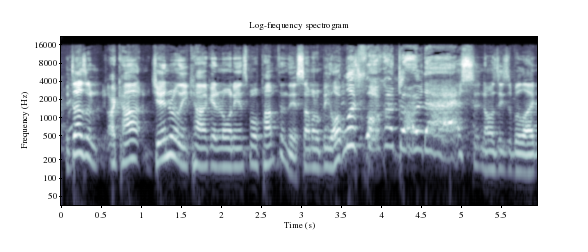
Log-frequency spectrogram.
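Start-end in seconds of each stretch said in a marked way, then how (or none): 3.5-5.2 high, drawn-out mock war cry; mock hype yell. Comic imitating someone firing up the audience, hyped yell. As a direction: imitate a pumped-up crowd member yelling.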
